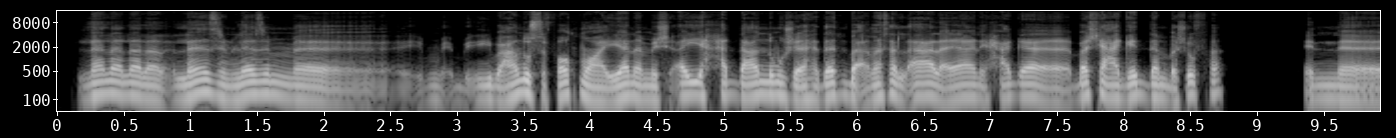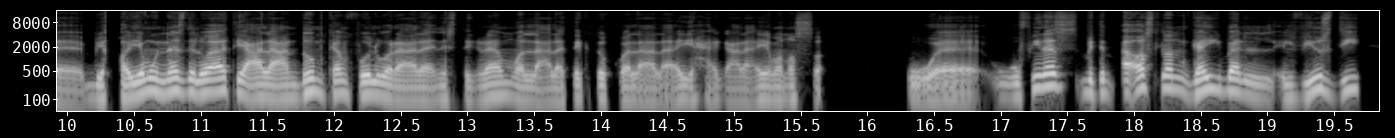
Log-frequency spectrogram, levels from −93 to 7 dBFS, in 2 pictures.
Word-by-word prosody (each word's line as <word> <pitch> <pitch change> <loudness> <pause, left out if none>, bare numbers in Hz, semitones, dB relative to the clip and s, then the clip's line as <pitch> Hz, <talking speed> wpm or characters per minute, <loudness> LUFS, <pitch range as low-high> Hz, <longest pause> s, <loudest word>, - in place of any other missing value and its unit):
لا 130 +5 -2
لا 145 -2 +1
لا 130 -1 +1
لا، 115 -2 -1
لازم 125 0 0
لازم 135 0 0
آآ 90 - -6
م 105 -2 -17
يبقى 110 0 -3
عنده 145 +4 +4
صفات 130 +2 -1
مُعيّنة، 115 +2 +3
مش 110 -1 -4
أي 130 +1 +2
حد 135 0 -4
عنده 130 +3 +3
مشاهدات 120 0 +1
بقى 130 - +1
مثل 125 +1 -1
أعلى، 125 -1 +1
يعني 115 -2 -1
حاجة 120 -3 -2
بشعة 125 -2 +1
جدًا 120 0 0
باشوفها 140 +4 -4 0.6
إن 115 0 -6 0.5
بيقيّموا 120 +7 +2
الناس 160 +2 +3
دلوقتي 155 0 +5
على 120 0 +4
عندهم 115 +9 +1
كام 145 +1 -1
follower 135 -3 +3
على 100 +1 -2
Instagram 115 +6 -3
والّا 100 -1 -1
على - - -5
TikTok - - -4
والّا - - -2
على - - -4
أي 105 0 -3
حاجة، 110 -4 -11
على 95 -1 -8
أي 110 +2 -2
منصة. 110 +1 -6 0.7
و - - 0 0.4
وفي 125 +10 -3
ناس 215 0 +3
بتبقى 155 -1 +1
أصلًا 190 -4 0
جايبة 170 +2 +4
ال 125 -8 -2
الviews 130 +8 -1
دي 175 +7 -4
125 Hz, 165 wpm, -22 LUFS, 110-140 Hz, 0.7 s, دلوقتي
